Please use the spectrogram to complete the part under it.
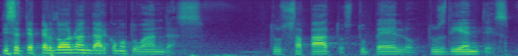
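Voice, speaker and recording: A man's voice: fairly low pitch, measured pace. A man with a Mexican accent teaching a live workshop on nonverbal communication, joking and acting out his examples to the group. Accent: Mexican Spanish. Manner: animated, joking, acts out examples. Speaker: workshop instructor. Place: workshop room with a live audience.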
